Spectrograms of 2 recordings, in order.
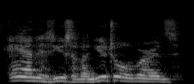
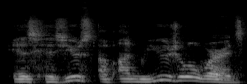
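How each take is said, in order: First: "unusual words" repeated higher and louder for emphasis; emphatic repeat. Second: Said in the usual way. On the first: Shown as a demonstration. Teacher underlining the point about rare rhyme words, emphatically. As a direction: say it again with more push on "unusual".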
